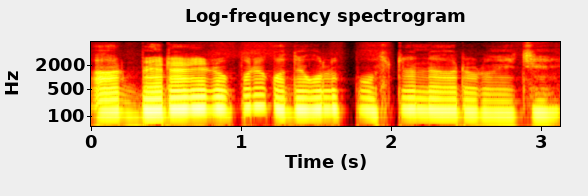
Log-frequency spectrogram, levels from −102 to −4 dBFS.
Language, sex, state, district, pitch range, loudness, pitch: Bengali, male, West Bengal, North 24 Parganas, 135-155 Hz, -19 LUFS, 145 Hz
